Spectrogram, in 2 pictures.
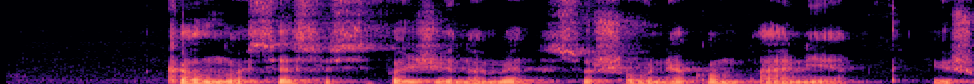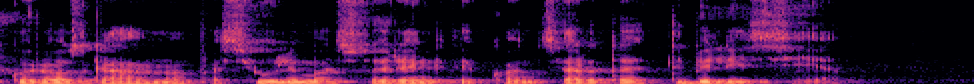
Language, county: Lithuanian, Panevėžys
